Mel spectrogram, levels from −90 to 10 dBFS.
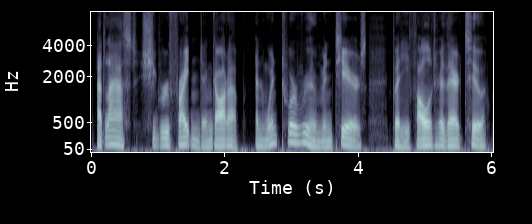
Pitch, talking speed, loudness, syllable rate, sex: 100 Hz, 200 wpm, -20 LUFS, 4.8 syllables/s, male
